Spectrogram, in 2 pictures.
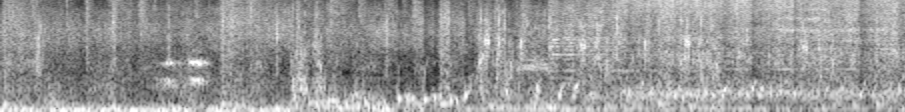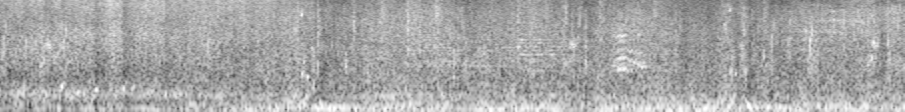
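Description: A frog croaks in the action video game Death Must Die, its calls mixed into a loud, dense layer of combat effects and ambient game sound that runs without pause.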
